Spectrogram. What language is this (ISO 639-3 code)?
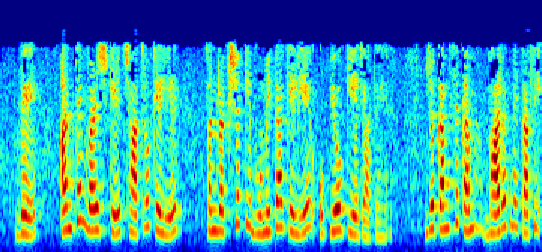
hin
